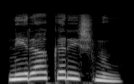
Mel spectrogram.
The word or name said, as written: ನಿರಾಕರಿಷ್ಣು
